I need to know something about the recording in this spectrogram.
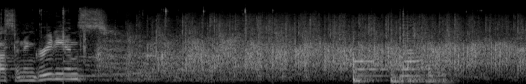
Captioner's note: audience applause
